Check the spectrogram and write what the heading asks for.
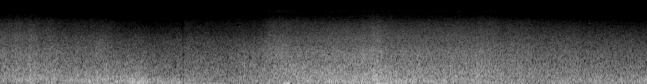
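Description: Ocean surf washing against a rocky shore, with wind on the microphone; the wash swells a little about three seconds in.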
